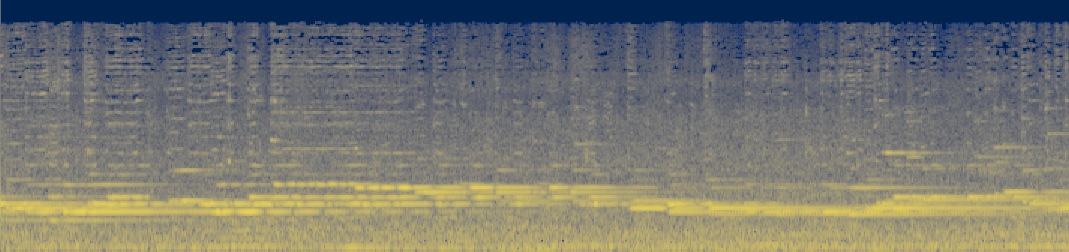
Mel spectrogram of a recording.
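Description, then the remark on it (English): Sustained ringing tones from rubbed water glasses, several pure pitches overlapping and shifting slowly into a gentle, shimmering melody, steady and fairly loud throughout with no voices. “This is the sound of water glasses.”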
